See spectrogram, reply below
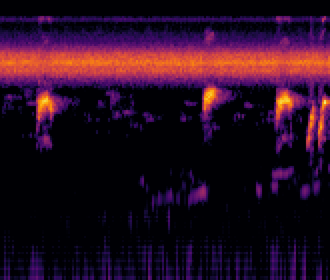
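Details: Red-whiskered bulbul singing in the morning to tutor caged birds: sparse single bright whistles roughly every one and a half seconds, ending in a quick pair of slurred notes, with steady background hiss.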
